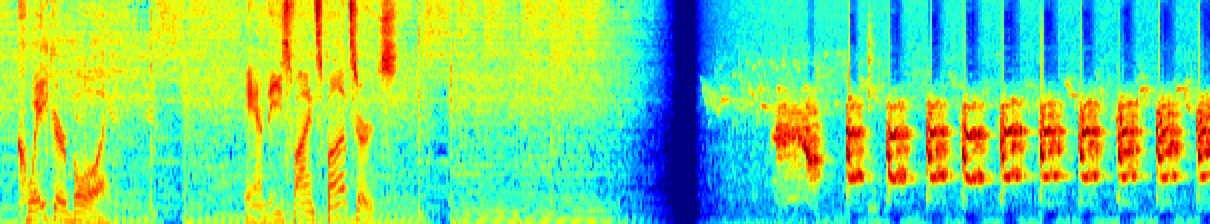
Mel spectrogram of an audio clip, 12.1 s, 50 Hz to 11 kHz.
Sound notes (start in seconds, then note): 7.0 birds chirping; 9.4 bird squawks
